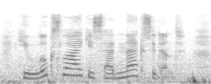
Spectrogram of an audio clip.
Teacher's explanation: the h sound isn't usually pronounced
